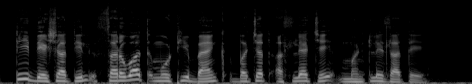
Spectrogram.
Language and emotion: Marathi, neutral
